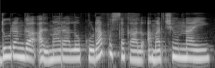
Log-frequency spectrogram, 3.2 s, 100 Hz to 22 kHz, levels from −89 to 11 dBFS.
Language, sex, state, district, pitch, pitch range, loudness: Telugu, female, Telangana, Hyderabad, 215 Hz, 210-245 Hz, -11 LUFS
